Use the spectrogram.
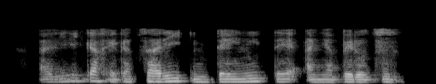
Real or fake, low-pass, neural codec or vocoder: fake; 5.4 kHz; codec, 16 kHz, 8 kbps, FreqCodec, smaller model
